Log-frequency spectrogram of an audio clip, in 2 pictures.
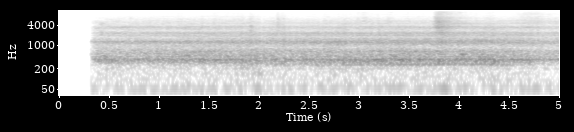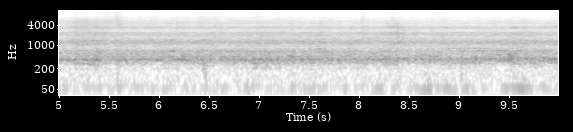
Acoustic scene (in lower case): bus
